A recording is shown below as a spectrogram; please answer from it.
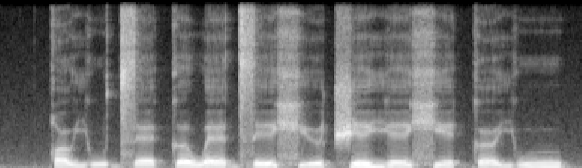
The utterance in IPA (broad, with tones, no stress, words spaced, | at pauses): qu˨ju˨d͡zɛ˨ kə˧wɛ˨d͡ze˨˦ xʲø˨˦t͡ʃe˦ je˧xʲe˧ kœ˨ ju˦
